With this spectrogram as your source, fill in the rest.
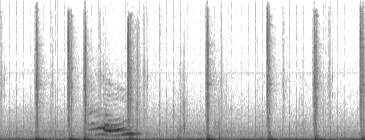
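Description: A cat meows in a short run of rising and falling cries within the Robocop Rogue City video game, heard against a steady low background hum punctuated by periodic soft thumps.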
